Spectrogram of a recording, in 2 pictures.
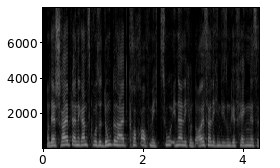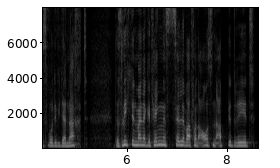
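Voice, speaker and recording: High-voiced man retelling a memoir. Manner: expressive reading, slowing for quoted hymns.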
